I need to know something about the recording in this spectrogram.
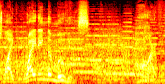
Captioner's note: King Kong roaring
